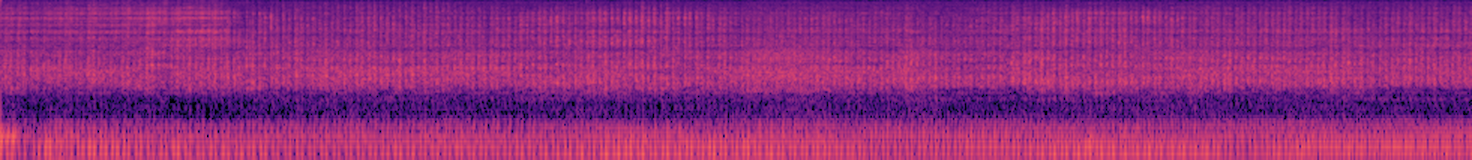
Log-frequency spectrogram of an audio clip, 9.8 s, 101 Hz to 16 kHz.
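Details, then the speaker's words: Ducati Panigale V4R, 998cc Desmosedici Stradale R engine, at idle after arriving at a meet: even idle with a loose, fast metallic rattle on top, confirmed as the dry clutch; normal dry clutch rattle. ">> The is the rattling sound. Is it the the clutch? >> The dry clutch. Yeah. Yeah."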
